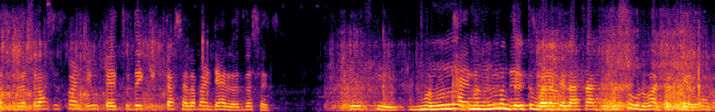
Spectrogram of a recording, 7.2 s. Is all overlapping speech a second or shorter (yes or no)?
yes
